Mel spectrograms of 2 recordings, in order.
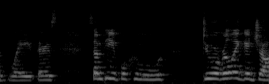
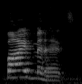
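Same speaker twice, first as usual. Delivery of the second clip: louder, Five punched high; emphatic repeat; 4 semitones higher, 8 dB louder than usual. Real, not acted. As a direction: stress Five as if amazed.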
